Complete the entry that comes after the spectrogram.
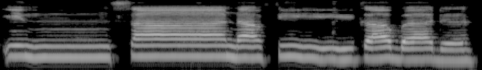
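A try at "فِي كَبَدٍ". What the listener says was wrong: Fi kabad, fi-nya dua saja. Fi kabad.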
